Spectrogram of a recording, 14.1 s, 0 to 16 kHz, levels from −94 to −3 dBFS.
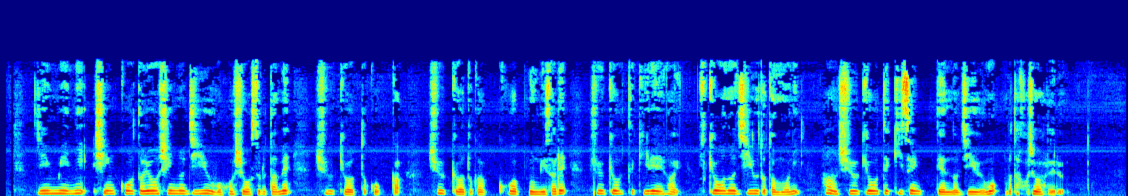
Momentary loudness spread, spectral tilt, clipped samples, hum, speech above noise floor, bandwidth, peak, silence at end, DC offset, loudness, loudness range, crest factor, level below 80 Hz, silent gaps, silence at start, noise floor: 10 LU; -4 dB/octave; under 0.1%; none; 33 dB; 11.5 kHz; -6 dBFS; 0.8 s; under 0.1%; -25 LUFS; 4 LU; 20 dB; -76 dBFS; none; 0.45 s; -58 dBFS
